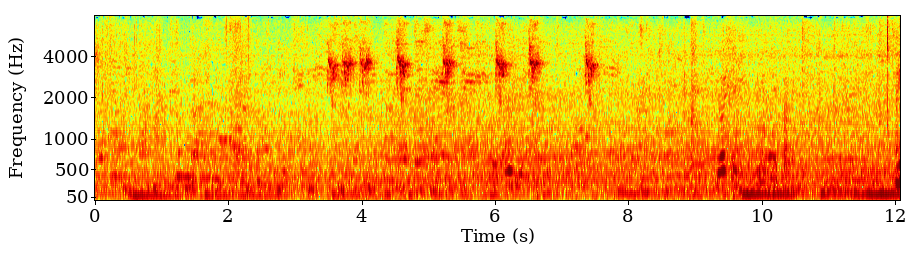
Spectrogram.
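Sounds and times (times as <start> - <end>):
small bird chirping: 3.2 - 8.0.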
